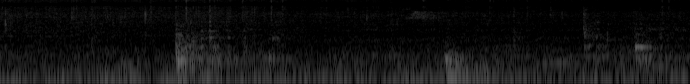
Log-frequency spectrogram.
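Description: An egg frying in a pan on a gas stove, a soft steady sizzle with a few spatula scrapes and taps, quiet and close.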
